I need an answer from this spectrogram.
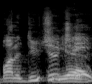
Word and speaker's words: Bonaduce: Danny Bonaduce. Is that how you pronounce that? Bonaduce. Yeah.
